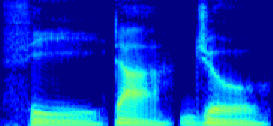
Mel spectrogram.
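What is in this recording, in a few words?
"thitajo", concatenated syllables; Affixing experiment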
